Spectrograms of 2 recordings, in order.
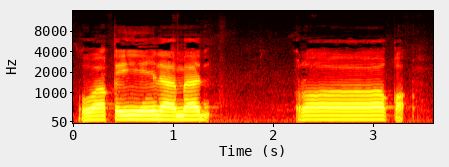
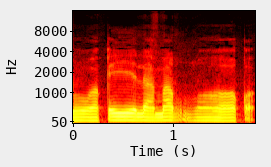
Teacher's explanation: you should make a pause without breathing, then you continue · Shown in: first take · Term: sakta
